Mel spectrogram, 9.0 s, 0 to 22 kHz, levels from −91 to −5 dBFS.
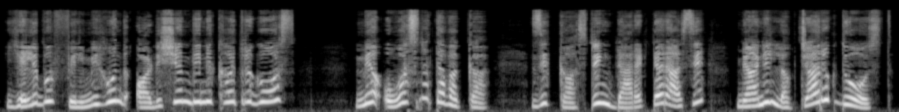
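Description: Throughout the speech, sibilants sound gritty and lispy and the treble is plainly synthetic, with nothing above 14.9 kHz, likely HE-AAC compression rebuilding highs by band replication at roughly 20 kbps. From 2.36 to 2.41 s, pre-echo puts a brief hiss before an attack, as block-spread quantisation noise smears about 49 ms ahead of it.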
